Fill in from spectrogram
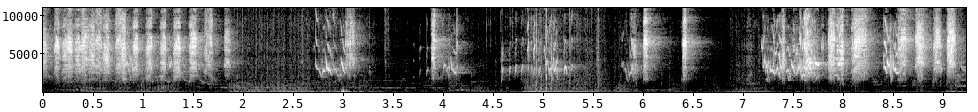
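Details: Parrot chirping in rapid, high-pitched bursts of twittering notes, with pauses and scattered harsh squawks, plus occasional thumps and low noise.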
